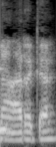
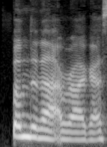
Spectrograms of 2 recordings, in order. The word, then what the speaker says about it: Spandana Araga: Is that pronounced correctly, Spandana? Yeah, that's Yeah, correct. great. Spandana Araga. Yeah. Spandana Araga.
